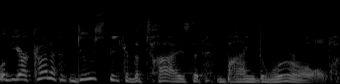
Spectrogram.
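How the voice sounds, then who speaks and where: In a put-on character voice, the speaker takes a low-to-middle pitch and makes very wide pitch swings. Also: moderate pace. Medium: video game. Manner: hesitant, rambling.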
